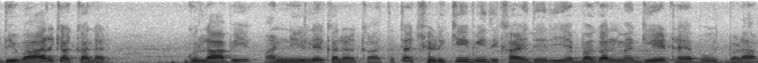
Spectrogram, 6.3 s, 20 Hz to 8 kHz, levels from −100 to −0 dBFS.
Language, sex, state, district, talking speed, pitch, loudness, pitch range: Hindi, male, Bihar, Araria, 210 wpm, 200 Hz, -17 LUFS, 195-220 Hz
